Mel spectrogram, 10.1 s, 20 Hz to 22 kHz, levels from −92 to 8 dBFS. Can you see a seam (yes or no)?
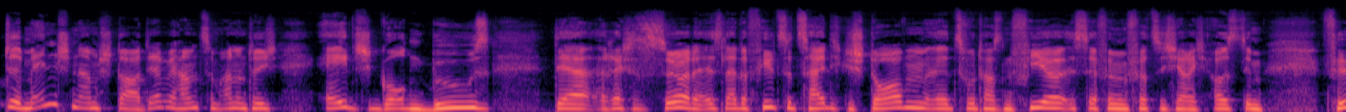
no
